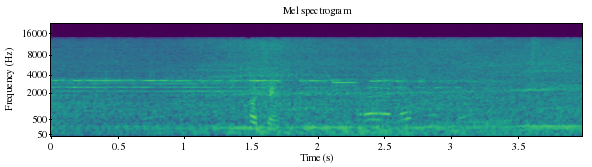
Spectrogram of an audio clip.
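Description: A motorbike engine hums as it passes.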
